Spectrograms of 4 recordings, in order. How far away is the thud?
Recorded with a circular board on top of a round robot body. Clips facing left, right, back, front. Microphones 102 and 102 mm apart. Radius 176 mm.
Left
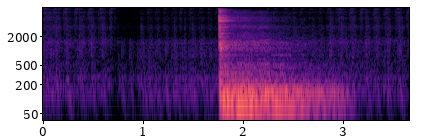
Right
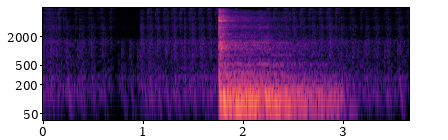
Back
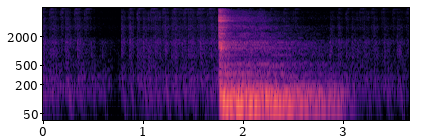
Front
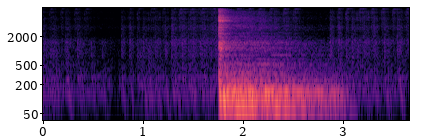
About 2.5 m.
